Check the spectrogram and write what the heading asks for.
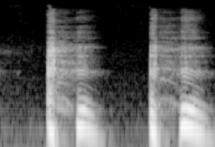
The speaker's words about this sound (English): I took a bite of the biscuit. And that was my first mistake. Had I learnt nothing from Snow White? I started to cough.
